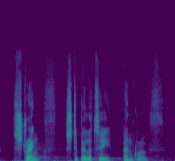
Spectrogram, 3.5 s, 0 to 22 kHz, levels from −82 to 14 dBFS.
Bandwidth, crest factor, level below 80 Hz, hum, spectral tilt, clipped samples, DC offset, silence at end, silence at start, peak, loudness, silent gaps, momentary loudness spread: 15.5 kHz; 22 dB; -62 dBFS; none; -3.5 dB/octave; under 0.1%; under 0.1%; 0.3 s; 0.3 s; -12 dBFS; -33 LUFS; none; 17 LU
